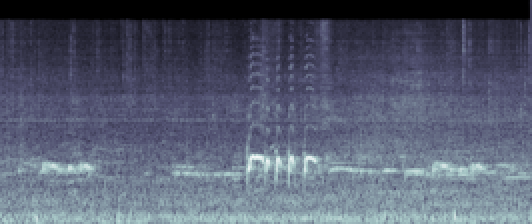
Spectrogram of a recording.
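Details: A local zebra dove and a cemani zebra dove duet, giving faint wavering coos before and after a louder central burst of rapid, evenly spaced clipped notes.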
